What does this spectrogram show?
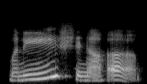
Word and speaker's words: ಮನೀಷಿಣಃ: ನೀ ದೀರ್ಘ ಇದೆ. ನೀ ಶಿಣಃ. ಶಿ ಮೇಲೆ ನಿಮ್ದು ನಾಲ್ಗೆ ತುದಿ ಮೇಲಿನ ಅಂಗಳಕ್ಕೆ ಹತ್ಬೇಕು. ಮನೀಷಿಣಃ.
